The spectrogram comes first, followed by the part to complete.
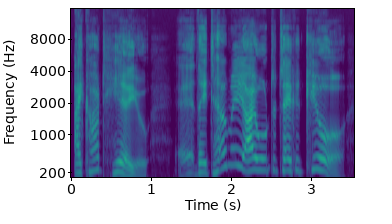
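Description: Brief: a man playing a fussy, money-minded old man near eighty, high thin voice, quick prattle, dry sound. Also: wildly swooping pitch, fairly bright tone, dry recording, heavily acted. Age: 80s.

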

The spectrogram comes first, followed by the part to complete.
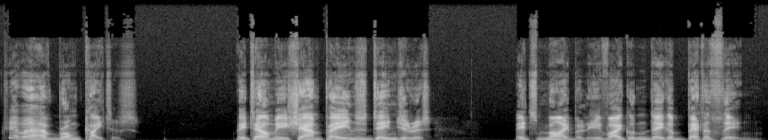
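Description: Brief: a man doing a proud, sickly old gentleman near eighty, grumbling high and loud, dry close sound. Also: very animated, measured pace, no echo, exaggerated voice. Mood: querulous. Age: 80s. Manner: querulous, complaining, boastful. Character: gruff ailing elderly rich man, proud.

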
